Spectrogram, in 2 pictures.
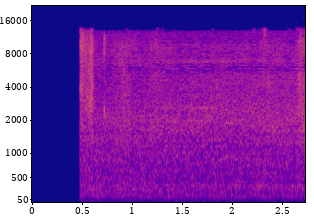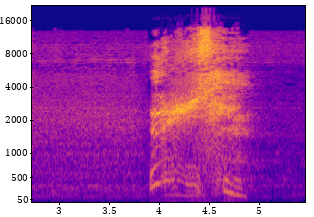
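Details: Adult man with a cold sneezing: quiet room hiss, then one loud explosive sneeze with a sharp intake and hissing burst.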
